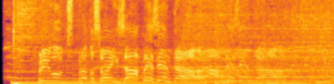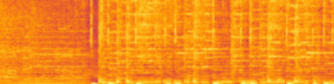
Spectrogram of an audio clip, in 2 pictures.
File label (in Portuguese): spot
